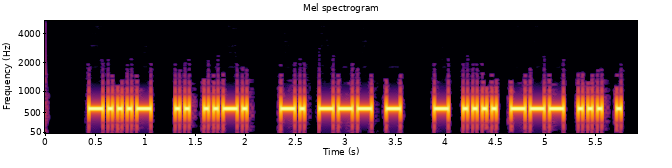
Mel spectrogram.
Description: Morse code, heard as a keyed tone, about 25 wpm, 600 Hz. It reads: <BT> IF NOT THOSE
